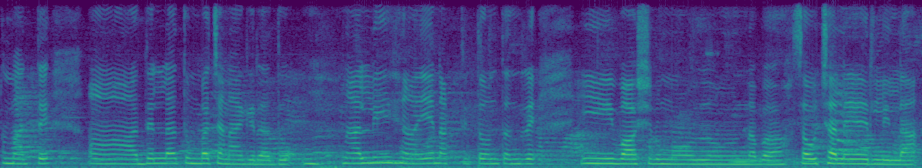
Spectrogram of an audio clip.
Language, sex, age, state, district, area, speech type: Kannada, female, 30-45, Karnataka, Mandya, rural, spontaneous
